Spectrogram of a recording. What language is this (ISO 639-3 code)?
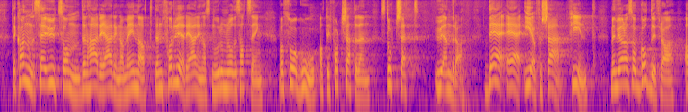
nor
